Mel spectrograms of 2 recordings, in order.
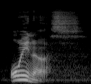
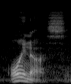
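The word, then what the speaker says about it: οἶνος: Now, what we see in this word oinos is a smooth breathing mark, so it doesn't get an H, it doesn't get pronounced, but it does tell us that the emphasis goes on the first syllable.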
